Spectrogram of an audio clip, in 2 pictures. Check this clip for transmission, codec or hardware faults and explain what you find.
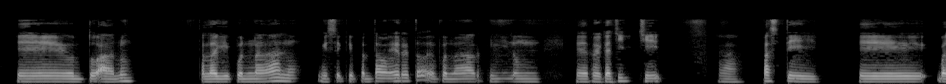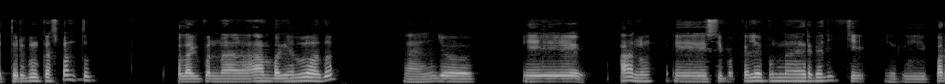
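There's one fault, running the whole way through: the speech sounds squashed, most likely by MP3 compression at a low bitrate, somewhere around 33 kbps. Nothing survives above about 8.3 kHz, because a starved encoder simply chops off the treble at a fixed point. It also drops quieter frequency detail and lets it flicker in and out between frames, so the speech takes on a clearly audible watery, swirly texture and its s sounds turn metallic.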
